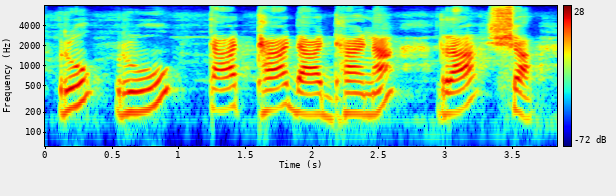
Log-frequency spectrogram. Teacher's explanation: మూర్ధస్థానం అంటే శిరస్సు నుండి పుట్టే అక్షరాలని మనం మూర్ధన్యాలు అంటాం. రు రు టా ఠ డా ఢ ణ రా ష అంటే టా వర్గం ఒకటి, రు ఒకటి, షా ఒకటి, రా ఒకటి, దీన్ని మనం మూర్ధన్యాలు అంటాం.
